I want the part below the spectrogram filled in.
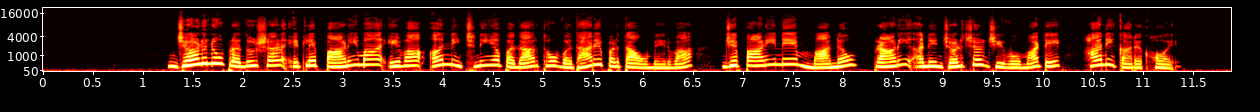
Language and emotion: Gujarati, neutral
